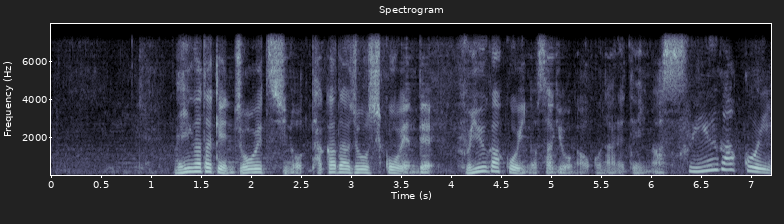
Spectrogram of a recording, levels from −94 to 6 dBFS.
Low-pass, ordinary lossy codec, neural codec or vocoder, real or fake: 7.2 kHz; none; vocoder, 22.05 kHz, 80 mel bands, HiFi-GAN; fake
